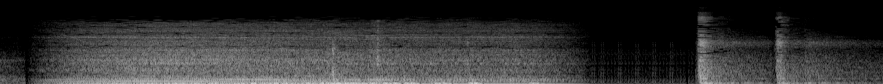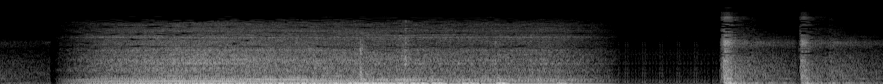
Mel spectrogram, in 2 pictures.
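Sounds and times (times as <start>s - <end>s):
car engine rumbling as it pulls up and stops outside a gate: 0.0s - 7.3s, 8.4s - 17.6s
sharp clunks, possibly car doors: 7.0s - 8.7s, 16.0s - 17.6s.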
